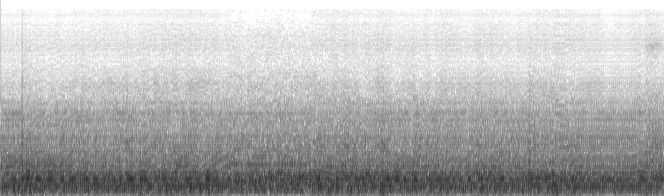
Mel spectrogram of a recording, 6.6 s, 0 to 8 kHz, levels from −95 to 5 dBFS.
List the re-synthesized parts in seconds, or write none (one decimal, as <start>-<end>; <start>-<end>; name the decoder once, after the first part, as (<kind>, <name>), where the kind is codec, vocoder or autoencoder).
0.0-2.3 (codec, ZipCodec); 3.1-6.6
